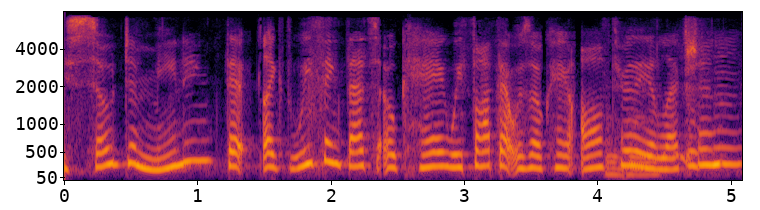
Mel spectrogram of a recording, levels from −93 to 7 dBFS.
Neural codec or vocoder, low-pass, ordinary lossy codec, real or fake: none; 7.2 kHz; AAC, 32 kbps; real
